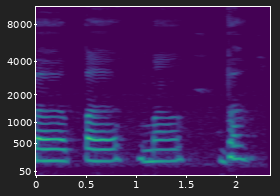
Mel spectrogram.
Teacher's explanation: bilabial. Both lips come together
